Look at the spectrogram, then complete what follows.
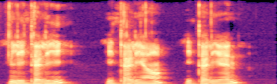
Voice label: "italien", French

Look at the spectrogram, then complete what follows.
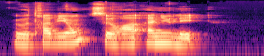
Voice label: Votre avion sera annule, French

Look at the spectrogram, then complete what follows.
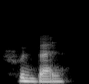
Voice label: "football", French

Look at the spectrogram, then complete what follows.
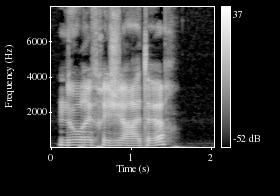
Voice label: nos refrigerateurs, French

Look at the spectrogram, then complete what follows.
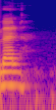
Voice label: "balle", French

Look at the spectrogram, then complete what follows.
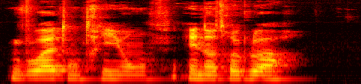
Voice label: Voient ton triomphe et notre gloire, French

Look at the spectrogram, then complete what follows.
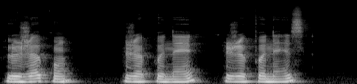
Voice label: "japonais", French

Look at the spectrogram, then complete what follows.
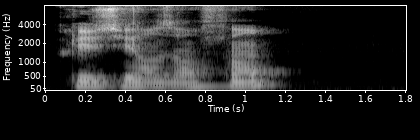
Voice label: plusieurs enfants, French

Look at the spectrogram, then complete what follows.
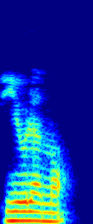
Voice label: "violemment", French

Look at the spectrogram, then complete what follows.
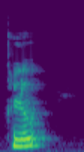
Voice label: "clos", French

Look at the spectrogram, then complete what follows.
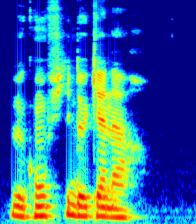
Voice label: Le confit canard, French

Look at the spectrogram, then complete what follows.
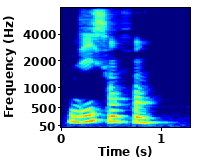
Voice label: dix enfants, French

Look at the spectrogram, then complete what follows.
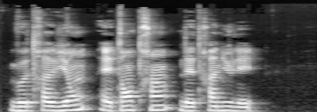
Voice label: Votre avion est en train detre annule, French

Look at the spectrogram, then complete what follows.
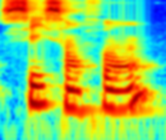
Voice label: "six enfants", French

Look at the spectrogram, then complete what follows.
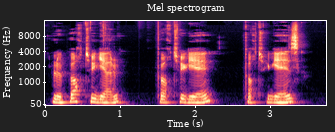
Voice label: "portugais", French

